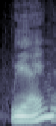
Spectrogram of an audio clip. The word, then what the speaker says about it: Liang: Jimmy, how do you pronounce his last name? Liang? Liang? Lang, okay. Lang.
